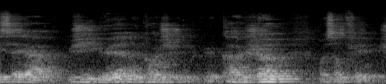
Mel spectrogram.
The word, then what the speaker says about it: Cajun: Alors, moi, quand je vais dans le pays de Dominique et je vois ça s'écrit C-A-J-U-N, Cajun, moi ça me fait chier parce que c'est pas Cajun, c'est Cajun, ok?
